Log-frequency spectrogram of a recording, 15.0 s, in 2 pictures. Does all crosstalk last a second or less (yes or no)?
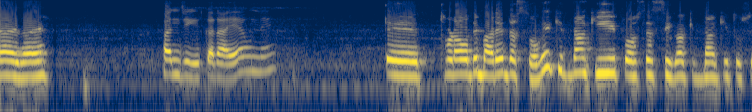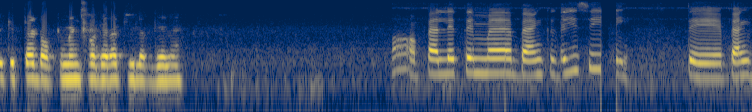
yes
